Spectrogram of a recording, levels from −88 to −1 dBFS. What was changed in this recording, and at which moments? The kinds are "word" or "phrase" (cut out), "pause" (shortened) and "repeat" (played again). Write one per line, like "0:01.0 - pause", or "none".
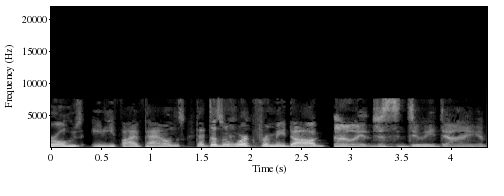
0:00.9 - word
0:01.4 - pause
0:02.8 - word
0:03.2 - word

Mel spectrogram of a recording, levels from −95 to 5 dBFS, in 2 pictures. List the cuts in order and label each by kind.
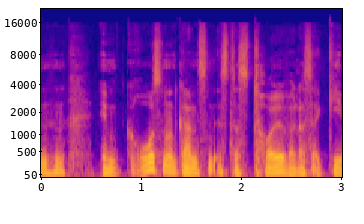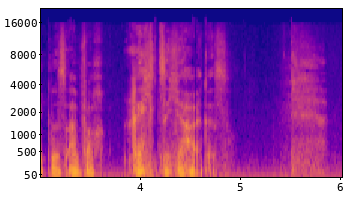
0:03.7 - pause

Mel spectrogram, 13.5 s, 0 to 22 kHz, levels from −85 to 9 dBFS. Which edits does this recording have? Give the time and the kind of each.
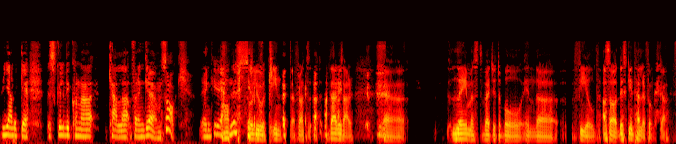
0:02.6 - word
0:04.2 - word
0:06.8 - word

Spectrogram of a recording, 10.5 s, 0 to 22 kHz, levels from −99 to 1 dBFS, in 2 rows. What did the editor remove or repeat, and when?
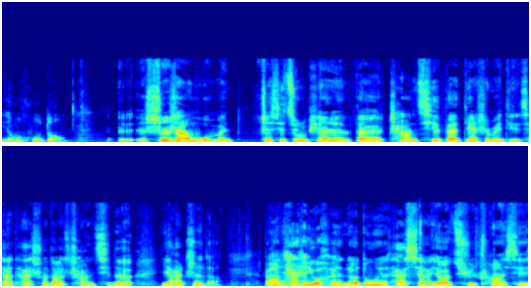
0:07.8 - pause

